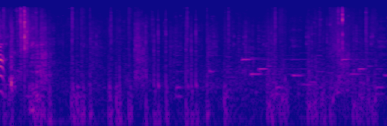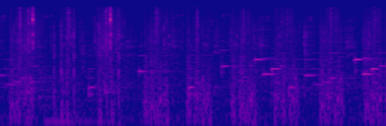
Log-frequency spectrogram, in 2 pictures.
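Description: Rhythmic hoofbeats of a galloping horse in The Legend of Zelda: Tears of the Kingdom with a whinny, game music notes and effects layered over the steady clip-clop.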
